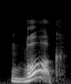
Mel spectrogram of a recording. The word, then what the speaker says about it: book: Pero ahora bien, ¿cómo se pronuncia libro? Book. ¿Qué sentido tiene si se escribe igual?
